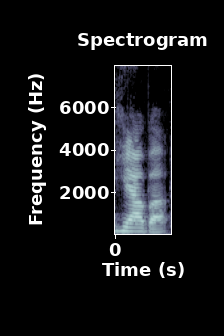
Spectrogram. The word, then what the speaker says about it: Jabba: a droid yeah but I like saying Yabba I like the I like how Diego Luna because he speaks Spanish pronounces Jabba with an H it makes me like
